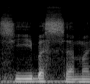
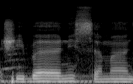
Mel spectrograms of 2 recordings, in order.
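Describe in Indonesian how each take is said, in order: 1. Kedua kata menyambung tanpa bunyi 'ni' di antaranya. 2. Bunyi 'ni' yang pendek menghubungkan kedua kata. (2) "jadi bacanya shibanis sama"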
